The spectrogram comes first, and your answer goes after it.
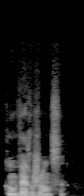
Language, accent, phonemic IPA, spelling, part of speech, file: French, France, /kɔ̃.vɛʁ.ʒɑ̃s/, convergence, noun, LL-Q150 (fra)-convergence.wav
- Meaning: convergence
